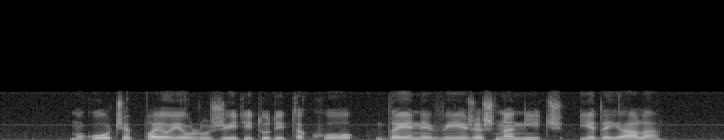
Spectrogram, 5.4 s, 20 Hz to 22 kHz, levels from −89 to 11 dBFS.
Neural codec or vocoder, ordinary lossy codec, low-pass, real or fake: none; none; none; real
